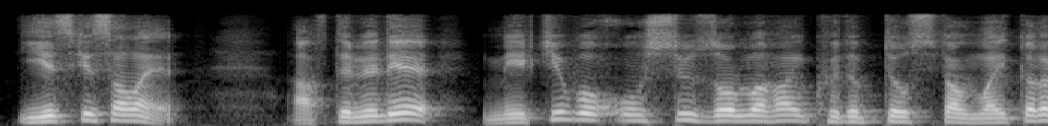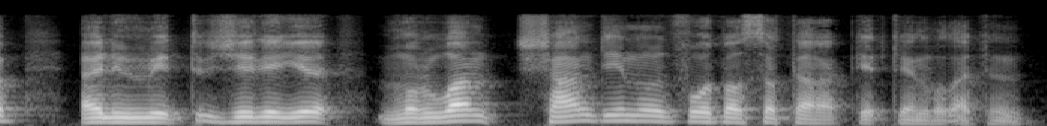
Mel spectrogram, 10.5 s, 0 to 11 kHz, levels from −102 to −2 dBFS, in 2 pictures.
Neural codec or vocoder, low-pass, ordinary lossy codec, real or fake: codec, 16 kHz, 0.5 kbps, FunCodec, trained on LibriTTS, 25 frames a second; 7.2 kHz; none; fake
